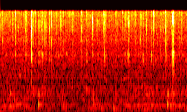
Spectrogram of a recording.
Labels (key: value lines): label: ambient
recorder: HydroMoth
